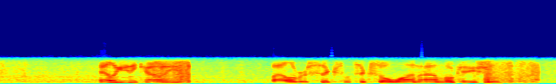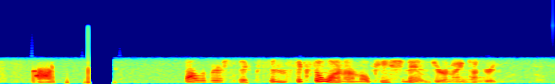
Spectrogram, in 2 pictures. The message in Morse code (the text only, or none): none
